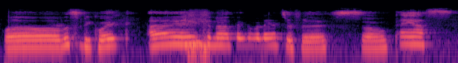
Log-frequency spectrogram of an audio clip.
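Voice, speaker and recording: Slow-talking woman co-host. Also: on the high side, dark tone, low-quality recording. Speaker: podcast co-host. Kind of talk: casual chat.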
